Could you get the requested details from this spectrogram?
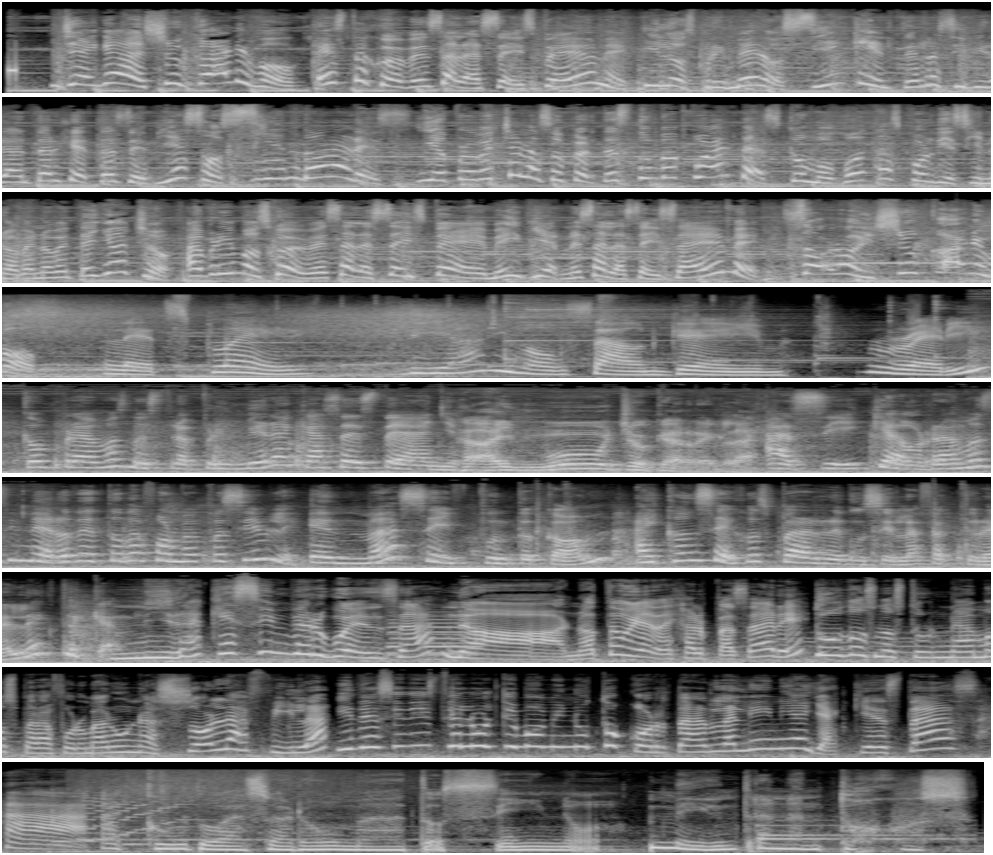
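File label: Spanish Commercial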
